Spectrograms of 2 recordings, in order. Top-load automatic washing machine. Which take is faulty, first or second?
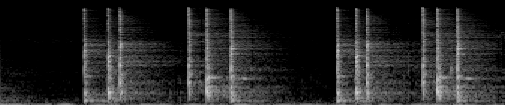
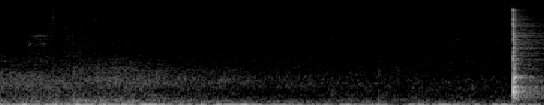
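second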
